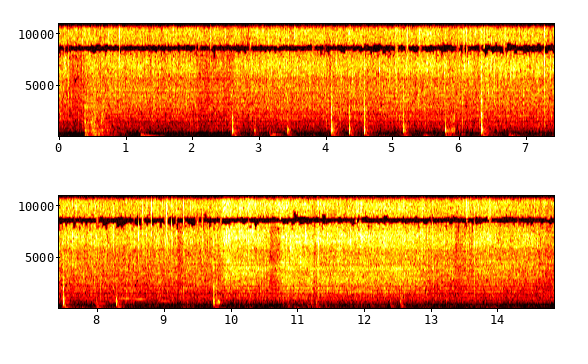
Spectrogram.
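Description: Diced chicken, onion and garlic sizzling faintly in a non-stick frying pan, with scattered light clicks and taps of a slotted spatula against the pan as the food is stirred.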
